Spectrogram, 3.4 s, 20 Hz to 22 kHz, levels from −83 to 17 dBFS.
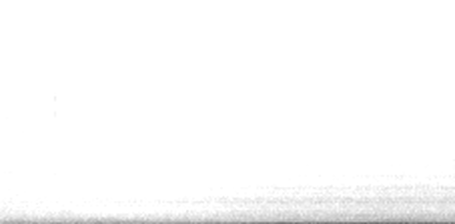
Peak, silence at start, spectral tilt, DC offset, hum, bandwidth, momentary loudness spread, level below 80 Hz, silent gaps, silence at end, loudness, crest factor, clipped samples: -18 dBFS; 0 s; -9.5 dB/octave; under 0.1%; none; 3.8 kHz; 19 LU; -34 dBFS; none; 0 s; -35 LUFS; 14 dB; under 0.1%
